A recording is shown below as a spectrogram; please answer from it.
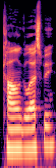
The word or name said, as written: Collin Gillespie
